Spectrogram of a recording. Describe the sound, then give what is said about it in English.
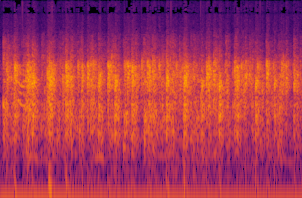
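Sustained applause from an audience, many overlapping claps forming a dense, even wash from start to finish, with a low steady hum underneath. “So let us give one more round of applause to”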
